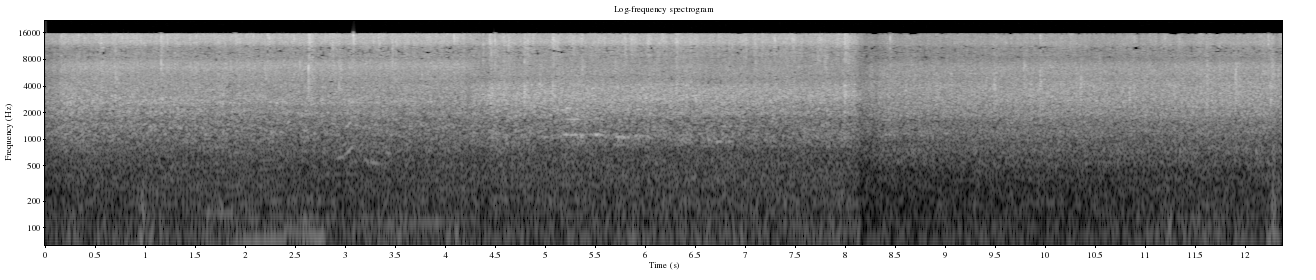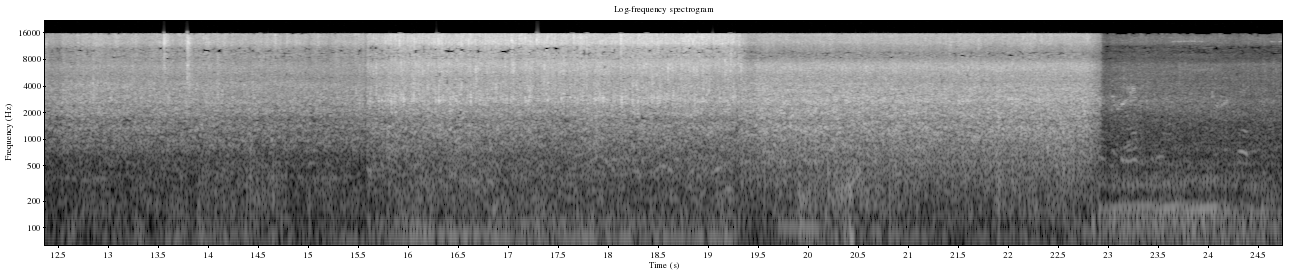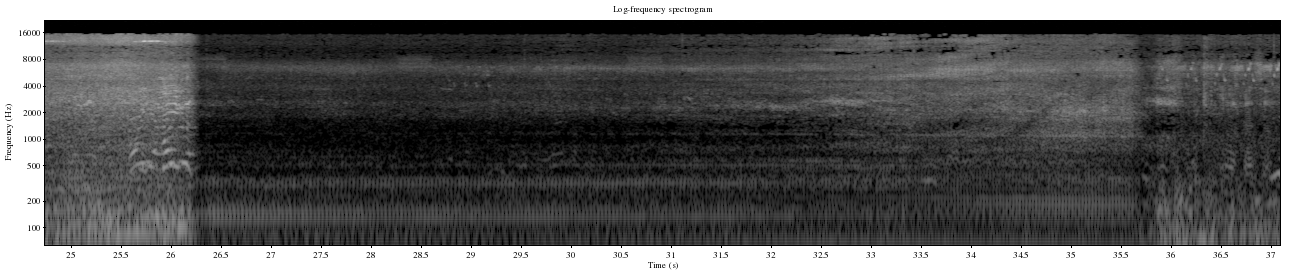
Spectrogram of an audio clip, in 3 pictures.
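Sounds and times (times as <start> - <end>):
heavy rain on foliage: 0.0 - 24.2.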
